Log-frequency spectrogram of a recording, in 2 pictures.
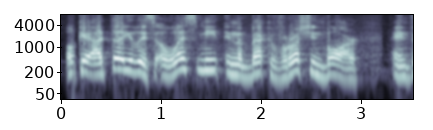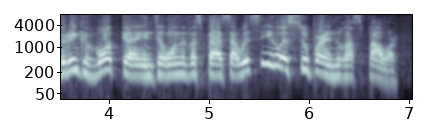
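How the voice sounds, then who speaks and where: A man voicing a boastful Russian male racing driver with a mock Russian accent and broken English, bragging deadpan over a voice call. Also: sits high, a little fast, dry recording. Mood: boasting. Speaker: guest driver.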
